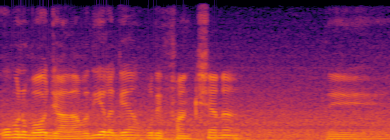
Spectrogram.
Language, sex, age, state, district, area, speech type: Punjabi, male, 30-45, Punjab, Bathinda, rural, spontaneous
